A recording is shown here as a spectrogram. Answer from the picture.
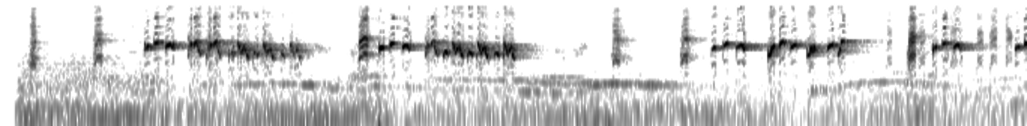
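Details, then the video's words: Sooty-headed bulbul, vigorous chattering song used to lure other bulbuls: bubbly warbled phrases lasting one to two seconds, each separated by short pauses, with sharp dry clicking notes scattered through. "Suara Burung Kutilang Gacor ASLI Tanpa isian, Ampuh untuk Pikat Kutilang"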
